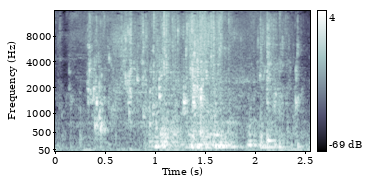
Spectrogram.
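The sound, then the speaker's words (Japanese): Tap water runs into a sink while dishes are washed by hand, making a fairly quiet, uneven splashing rush that carries on throughout with no talk. “えー、お湯を沸かしながら洗い物をしよう。”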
